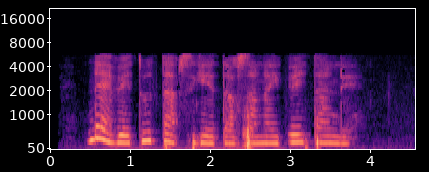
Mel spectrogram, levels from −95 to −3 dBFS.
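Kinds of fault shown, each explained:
AAC compression: throughout, the speech stops at 5.6 kHz and sounds dull and heavily smeared, likely from AAC-LC coding at a bitrate near 19 kbps.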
